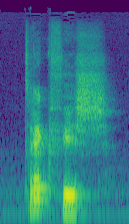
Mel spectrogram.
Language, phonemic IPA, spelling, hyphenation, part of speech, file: Dutch, /ˈtrɛk.fɪs/, trekvis, trek‧vis, noun, Nl-trekvis.ogg
- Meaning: migratory fish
